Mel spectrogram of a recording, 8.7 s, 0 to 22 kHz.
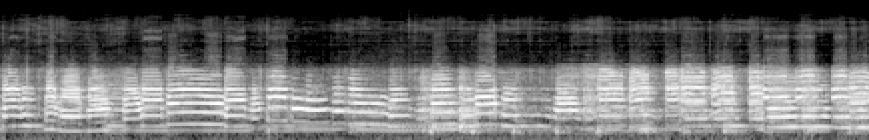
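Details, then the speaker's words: Paillard model 302 portable gramophone, suspected late 1930s, with a factory large reproducer and small horn, wound about 40 turns, playing a late-1920s Tommy Dorsey electrical record: loud, shouty, strained brassy peaks as the record overwhelms the horn. "Let's listen to Tommy Dorsey here, and you'll hear it scream. This record definitely does overwhelm the horn."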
